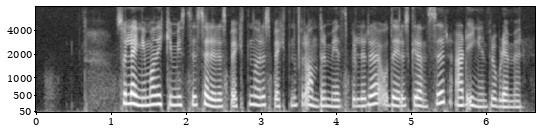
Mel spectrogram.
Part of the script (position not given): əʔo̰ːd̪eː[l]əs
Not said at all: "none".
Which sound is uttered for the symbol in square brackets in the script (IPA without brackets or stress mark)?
ɾ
